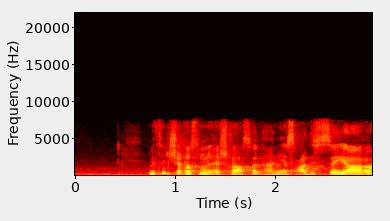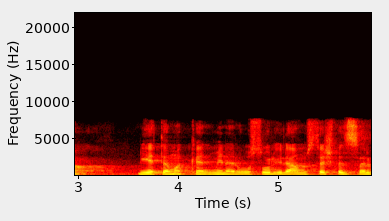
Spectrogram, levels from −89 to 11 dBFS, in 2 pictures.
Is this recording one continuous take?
yes; 0 cuts

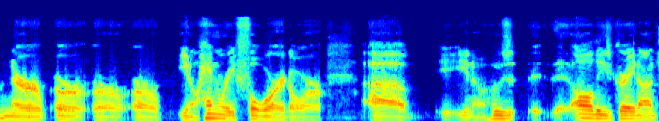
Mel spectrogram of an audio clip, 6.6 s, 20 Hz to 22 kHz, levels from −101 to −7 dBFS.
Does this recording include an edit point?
no; 0 cuts

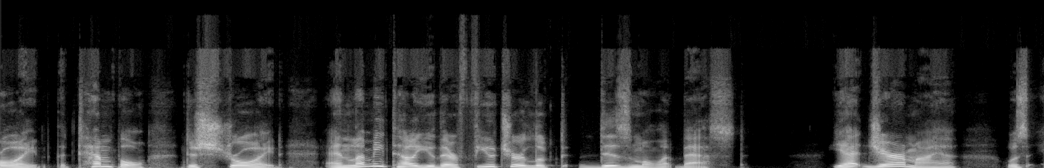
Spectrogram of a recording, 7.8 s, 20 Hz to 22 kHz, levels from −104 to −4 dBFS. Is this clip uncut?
yes; 0 cuts

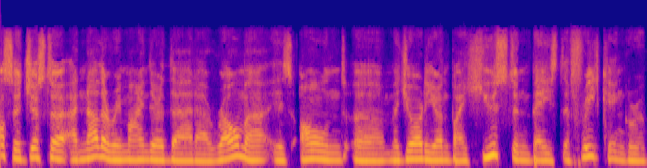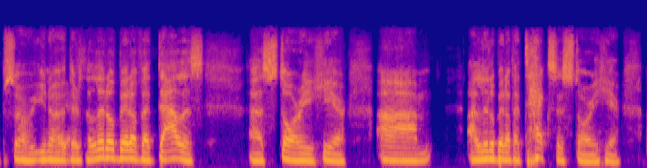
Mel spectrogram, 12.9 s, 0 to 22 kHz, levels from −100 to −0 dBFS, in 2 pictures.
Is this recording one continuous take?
yes; 0 cuts

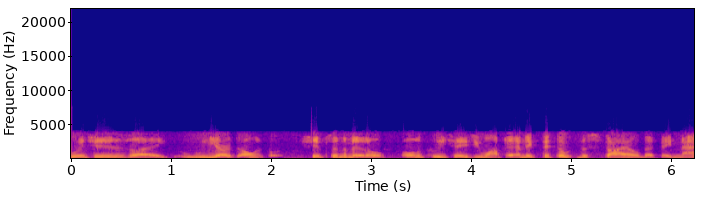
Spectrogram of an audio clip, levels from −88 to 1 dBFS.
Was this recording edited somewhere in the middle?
yes; 2 cuts; at 3.1 s, 4.3 s

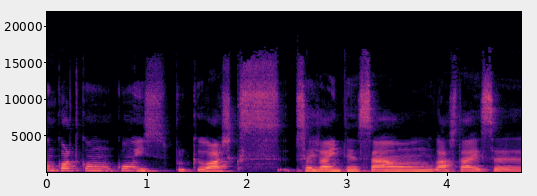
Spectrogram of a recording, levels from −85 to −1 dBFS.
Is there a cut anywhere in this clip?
yes; 1 cut; at 2.5 s

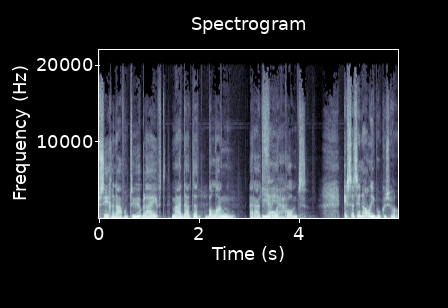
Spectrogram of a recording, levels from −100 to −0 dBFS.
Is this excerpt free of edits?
no; 1 cut; at 1.4 s

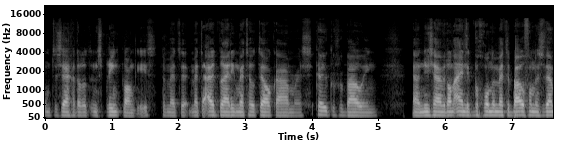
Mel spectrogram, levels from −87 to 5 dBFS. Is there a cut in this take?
yes; 2 cuts; at 1.8 s, 4.0 s

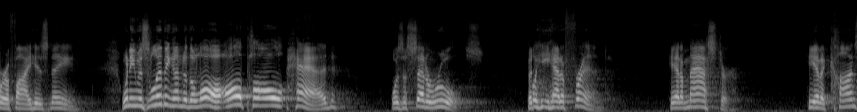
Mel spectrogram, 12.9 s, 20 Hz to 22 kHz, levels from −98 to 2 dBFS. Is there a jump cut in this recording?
yes; 1 cut; at 8.0 s

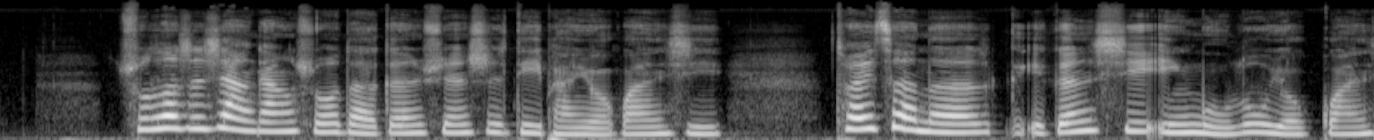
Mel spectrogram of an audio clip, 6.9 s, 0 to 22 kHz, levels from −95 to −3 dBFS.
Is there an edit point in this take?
yes; 1 cut; at 1.3 s

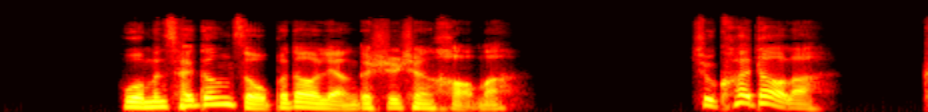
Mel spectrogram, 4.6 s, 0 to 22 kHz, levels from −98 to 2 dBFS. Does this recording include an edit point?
no; 0 cuts

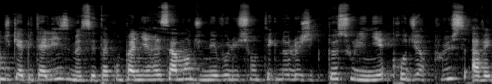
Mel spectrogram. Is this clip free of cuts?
yes; 0 cuts

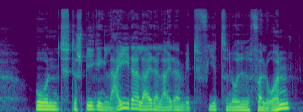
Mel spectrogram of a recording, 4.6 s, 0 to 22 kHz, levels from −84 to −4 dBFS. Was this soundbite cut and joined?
no; 0 cuts

